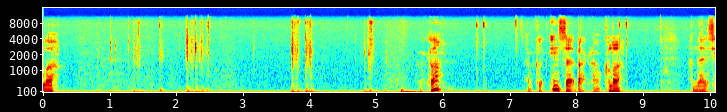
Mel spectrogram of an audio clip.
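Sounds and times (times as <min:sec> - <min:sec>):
computer keyboard typing: 0:01.0 - 0:02.5, 0:03.7 - 0:04.1, 0:04.8 - 0:05.0.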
